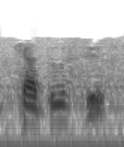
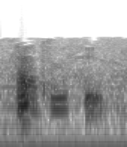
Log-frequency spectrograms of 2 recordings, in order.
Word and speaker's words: Caduceus: Caduceus. Caduceus.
